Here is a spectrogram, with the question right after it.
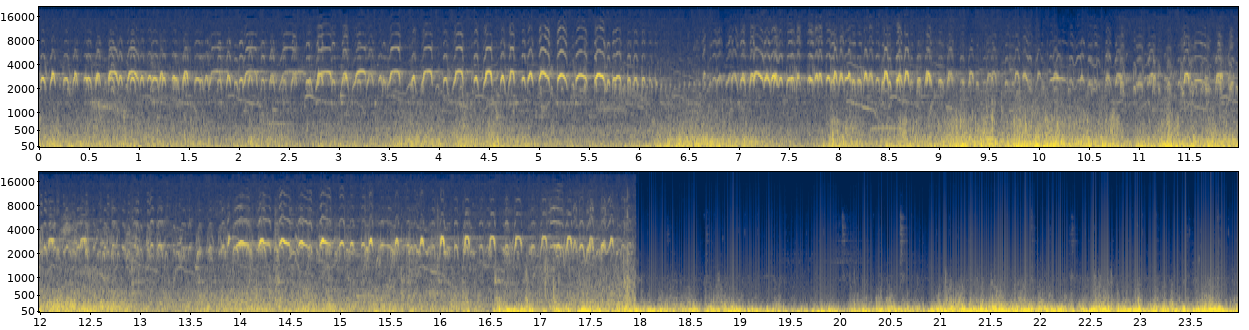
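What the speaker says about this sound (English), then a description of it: "the oyster catchers become utterly overwhelmed with lust and they prance up and down making their crazy," Oystercatchers at a drying mooring give excited, piping calls that run almost continuously and fairly close over a constant low outdoor rumble, then stop abruptly, leaving only the background noise.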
